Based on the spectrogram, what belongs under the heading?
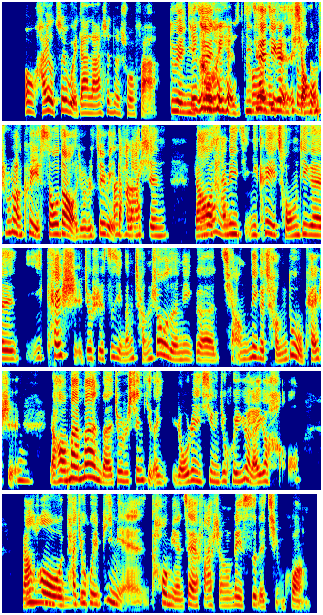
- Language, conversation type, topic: Chinese, advice, 受伤后我想恢复锻炼，但害怕再次受伤，该怎么办？
- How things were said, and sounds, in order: laughing while speaking: "我也"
